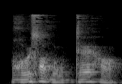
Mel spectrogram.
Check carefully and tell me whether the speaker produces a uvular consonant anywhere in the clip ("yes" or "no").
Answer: yes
